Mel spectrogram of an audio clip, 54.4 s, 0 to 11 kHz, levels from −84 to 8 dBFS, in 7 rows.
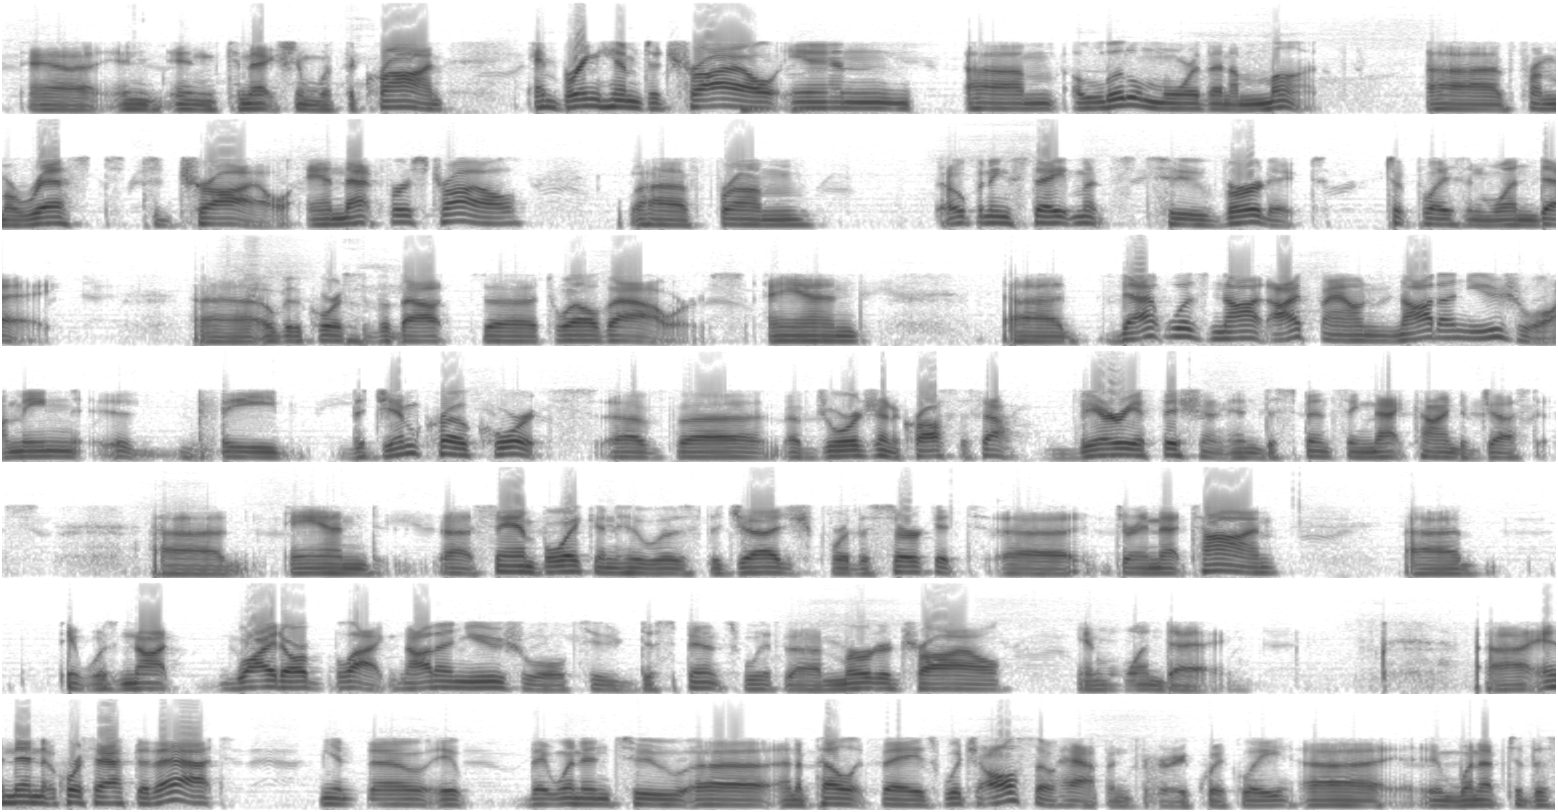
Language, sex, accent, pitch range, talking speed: English, male, American, 100-125 Hz, 160 wpm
